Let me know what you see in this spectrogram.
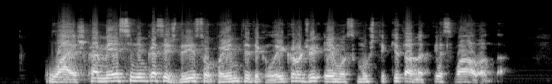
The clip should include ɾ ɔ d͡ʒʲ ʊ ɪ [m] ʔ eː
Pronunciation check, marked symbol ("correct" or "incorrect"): incorrect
